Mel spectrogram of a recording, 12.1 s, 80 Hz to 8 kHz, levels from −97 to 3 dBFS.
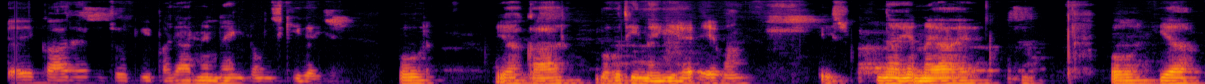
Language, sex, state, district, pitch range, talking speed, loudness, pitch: Hindi, male, Uttar Pradesh, Etah, 100-105 Hz, 135 wpm, -25 LUFS, 100 Hz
